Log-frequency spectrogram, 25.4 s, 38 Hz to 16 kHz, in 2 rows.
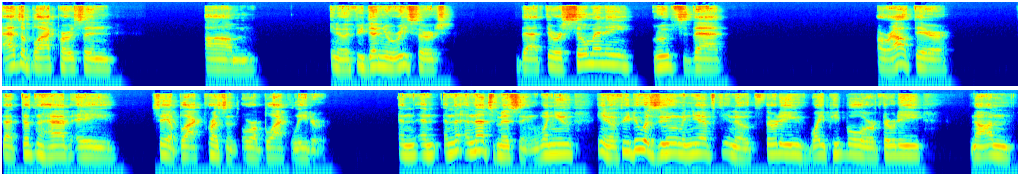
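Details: Aphasia in a 56-year-old man after an ischemic stroke in 2013 affecting the back of the brain, also impairing balance and strength; still has speech problems twelve years later, worse late in the day with reduced volume, enunciation and some slurred words.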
